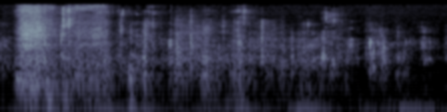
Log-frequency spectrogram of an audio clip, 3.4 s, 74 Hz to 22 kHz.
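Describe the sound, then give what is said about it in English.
Crunchy chewing on fried chicken that is still crisp after a 15-minute drive home as takeout. Faint, irregular crackly bites and munching continue throughout. “And that crunch is the chicken.”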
